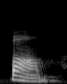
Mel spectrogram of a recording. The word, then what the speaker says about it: bomb: 1, when there is MB, like in plumber, bomb, chrome.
